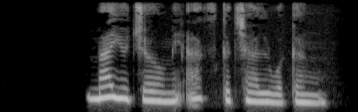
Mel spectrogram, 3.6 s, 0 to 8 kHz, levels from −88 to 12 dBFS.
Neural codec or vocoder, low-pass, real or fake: none; 7.2 kHz; real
